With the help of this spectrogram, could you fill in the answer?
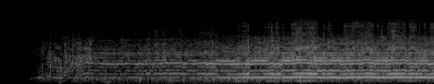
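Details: Wasp flying close, giving an aggressive buzzing hum: the buzz starts after a brief silence and swells into a steady, slightly wavering drone that grows louder toward the end.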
